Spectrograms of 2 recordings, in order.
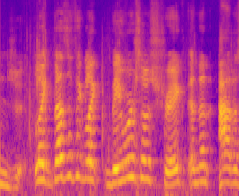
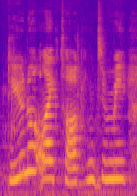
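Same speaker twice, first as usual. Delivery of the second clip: softer, higher imitated question; gently voiced hurt mom; sensitive, wounded; 4 semitones higher, 5 dB quieter than usual. Mom asks her silent child, mildly wounded. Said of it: "she is a bit more, like, sensitive".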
